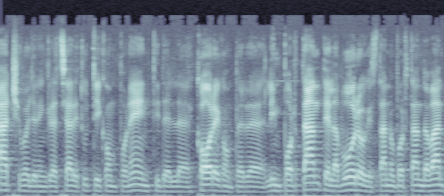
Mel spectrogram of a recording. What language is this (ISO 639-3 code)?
ita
